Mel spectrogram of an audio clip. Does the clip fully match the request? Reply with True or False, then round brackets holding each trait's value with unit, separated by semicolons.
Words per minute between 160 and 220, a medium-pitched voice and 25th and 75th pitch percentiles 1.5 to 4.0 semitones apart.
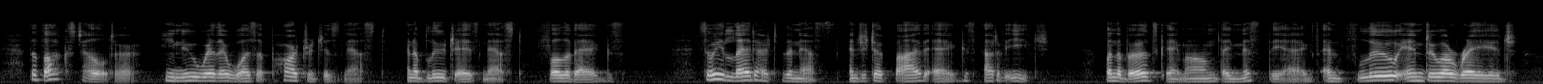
True (185 wpm; 160 Hz; 3.7 semitones)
